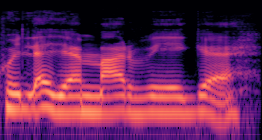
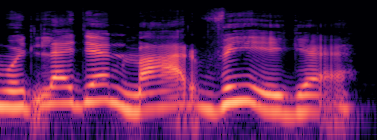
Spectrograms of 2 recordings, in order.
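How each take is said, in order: First: Said in the usual way. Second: Lassú, elhaló nyöszörgés, felfelé ívelő végződéssel; lassan, kétségbeesetten nyöszörögve. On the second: A narrator's reading. (lassú, panaszos nyöszörgés) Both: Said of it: "nyöszörgött Zsill".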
